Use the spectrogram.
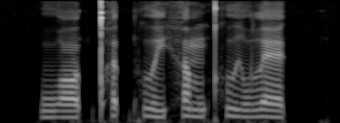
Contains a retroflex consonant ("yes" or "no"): no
